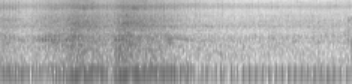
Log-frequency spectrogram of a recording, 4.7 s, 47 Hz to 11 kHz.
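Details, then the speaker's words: Kawasaki Barako 175 single after repair of its hard starting (spark plug): a brief rev dies back to an even idle of about four firing beats a second, no misses or loud tapping. It now starts in one click and runs clean. "Ayan guys, 1 click na ngayon. Kanina hard starting siya."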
